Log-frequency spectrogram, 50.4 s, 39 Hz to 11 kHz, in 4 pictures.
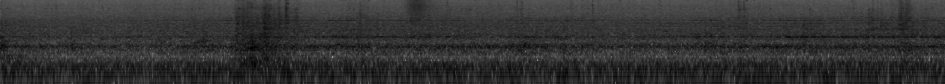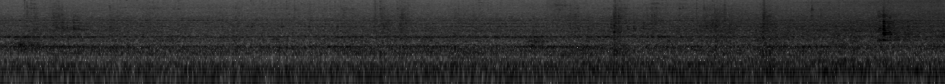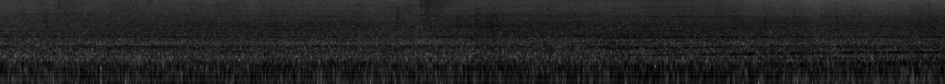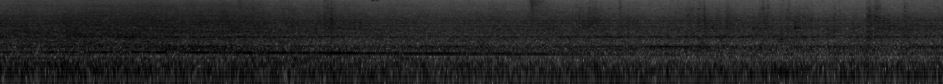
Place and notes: Luzhou Station, New Taipei City - Sound from construction site
Sound from construction site
Rode NT4+Zoom H4n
